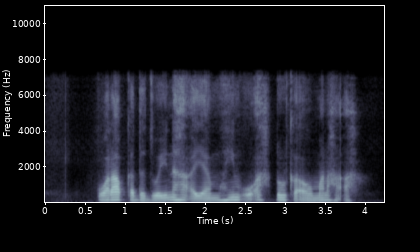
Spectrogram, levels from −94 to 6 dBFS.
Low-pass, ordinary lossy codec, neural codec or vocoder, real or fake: 7.2 kHz; none; codec, 16 kHz, 0.9 kbps, LongCat-Audio-Codec; fake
